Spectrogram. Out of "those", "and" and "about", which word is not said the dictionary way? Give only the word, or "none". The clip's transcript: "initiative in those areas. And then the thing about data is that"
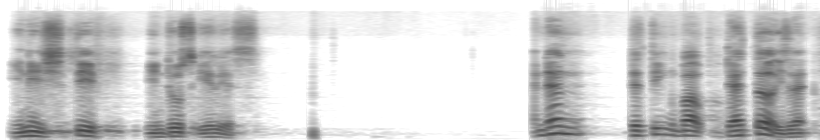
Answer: those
